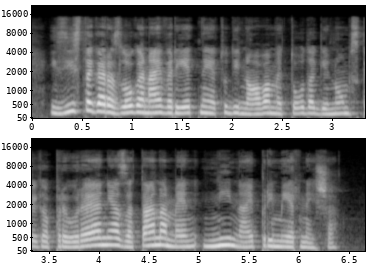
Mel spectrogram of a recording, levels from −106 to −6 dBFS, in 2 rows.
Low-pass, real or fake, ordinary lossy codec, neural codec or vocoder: 14.4 kHz; real; AAC, 48 kbps; none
